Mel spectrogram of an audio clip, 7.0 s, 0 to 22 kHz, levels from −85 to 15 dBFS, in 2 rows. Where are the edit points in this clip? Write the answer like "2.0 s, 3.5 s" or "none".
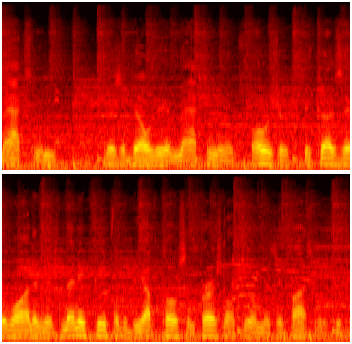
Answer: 3.0 s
